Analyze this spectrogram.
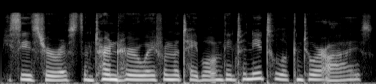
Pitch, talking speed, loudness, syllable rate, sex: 210 Hz, 285 wpm, -16 LUFS, 6.9 syllables/s, female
